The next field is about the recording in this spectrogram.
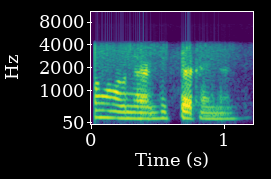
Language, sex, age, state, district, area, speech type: Telugu, female, 45-60, Andhra Pradesh, East Godavari, rural, conversation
